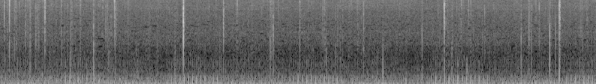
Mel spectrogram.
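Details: Steady, throaty purring of a cat beneath a crackling fireplace, whose quick dry pops and clicks punctuate the soft pulsing rumble.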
